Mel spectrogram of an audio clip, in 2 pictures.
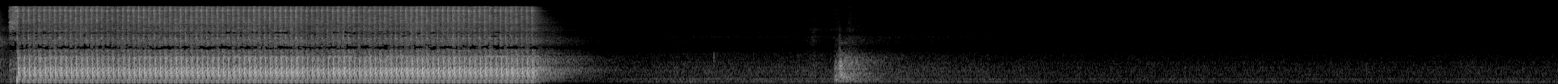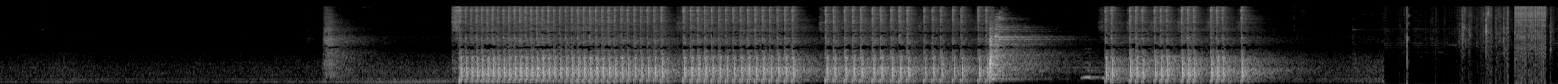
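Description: Air-over-hydraulic pump of a shop press running with a rapid chatter for about five seconds, stopping, then running again in stuttering bursts for the last ten seconds while pressing a differential out of its ring gear. A single sharp crack sounds during the second run.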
